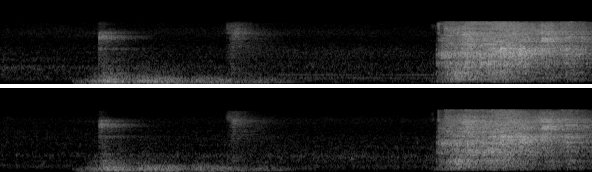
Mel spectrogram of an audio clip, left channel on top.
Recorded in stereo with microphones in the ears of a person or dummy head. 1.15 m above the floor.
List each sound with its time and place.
0.7 s chewing: 35° left (ahead or behind), 2 m
2.5 s crumpling: 25° left (ahead or behind), 1.7 m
